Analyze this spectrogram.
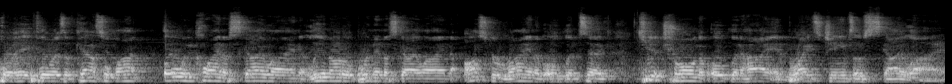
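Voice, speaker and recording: With audible room echo, a man talks at a moderate pace with hardly any pauses and ordinary pitch variation. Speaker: stadium announcer. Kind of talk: commentary. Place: stadium.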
